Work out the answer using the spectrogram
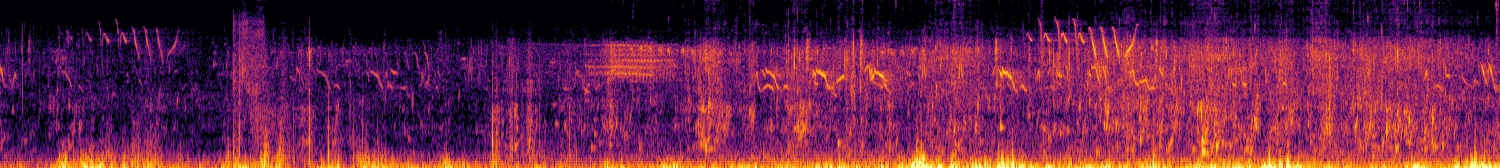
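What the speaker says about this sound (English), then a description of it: "I'll be quiet for a minute so you can listen to the waves." Small lake waves washing in to shore, irregular splashes and laps building louder toward the end, with faint birdsong chirping in the background and no talking.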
